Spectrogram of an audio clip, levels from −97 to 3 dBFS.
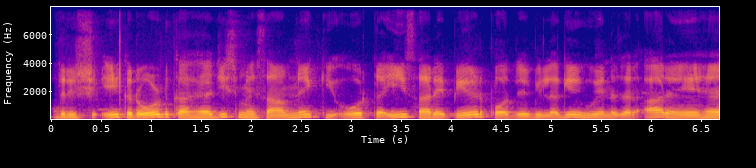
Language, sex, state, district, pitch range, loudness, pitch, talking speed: Hindi, male, Jharkhand, Ranchi, 130-170 Hz, -17 LUFS, 140 Hz, 180 wpm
